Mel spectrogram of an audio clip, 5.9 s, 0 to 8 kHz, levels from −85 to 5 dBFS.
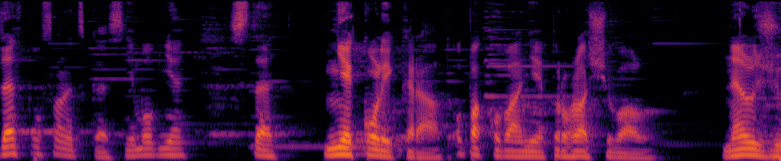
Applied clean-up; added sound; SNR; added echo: classical method log-MMSE.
